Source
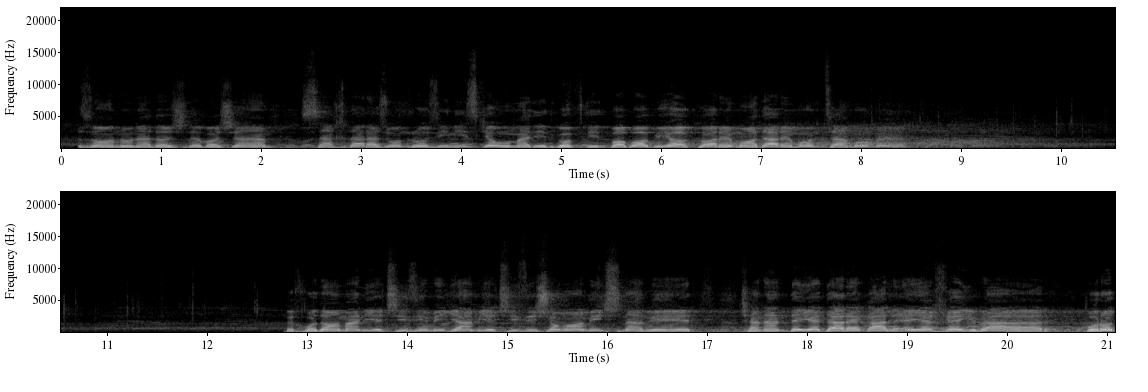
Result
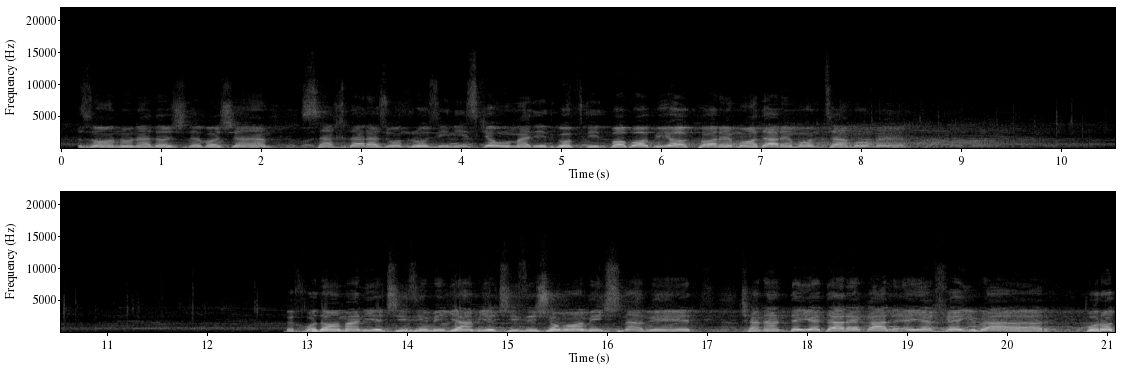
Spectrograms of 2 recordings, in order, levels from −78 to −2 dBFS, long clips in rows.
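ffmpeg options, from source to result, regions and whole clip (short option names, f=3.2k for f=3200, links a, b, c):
-filter_complex "[0:a]asettb=1/sr,asplit=3[a][b][c];[a]atrim=end=13.054[d];[b]atrim=start=13.05:end=16.16,asetpts=PTS-STARTPTS,afade=t=in:d=0.004:c=qsin,afade=t=out:st=3.106:d=0.004:c=qsin,lowshelf=f=500:g=8.5,asoftclip=type=hard:threshold=-14dB[e];[c]atrim=start=16.156[f];[d][e]acrossfade=d=0.004:c1=hsin:c2=qsin[g];[g][f]acrossfade=d=0.004:c1=qsin:c2=hsin"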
